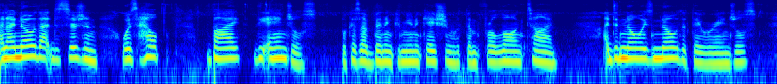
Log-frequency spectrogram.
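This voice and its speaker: A woman with an American accent speaks at medium pitch in a dark, mellow tone. Her pitch varies in an ordinary way, and the sound is dry and close with no echo. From West Virginia. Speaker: esoteric teacher. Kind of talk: spiritual talk. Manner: articulate, careful diction.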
